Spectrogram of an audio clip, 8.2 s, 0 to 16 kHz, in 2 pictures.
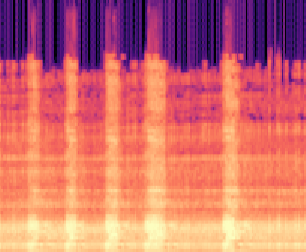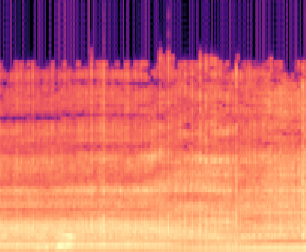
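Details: HPI Savage nitro truck, HPI 4.1 engine: blips sharply about once a second then holds a steady high buzz, revving freely as if drive is not taking up; owner suspects the gear, not confirmed.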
